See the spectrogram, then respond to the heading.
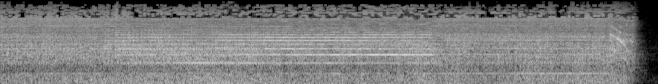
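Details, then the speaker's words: Milwaukee router with about 3/16 in profile bit, freehand cutting compared with Ryobi cordless and DeWalt. Loud steady high-pitched scream over motor whine; bit microscopically moving and chattering, possibly bit extended too far. "Now, that really high-pitched sound that you heard, that is the bit just microscopically kind of moving. That has a little bit of a chatter to it."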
